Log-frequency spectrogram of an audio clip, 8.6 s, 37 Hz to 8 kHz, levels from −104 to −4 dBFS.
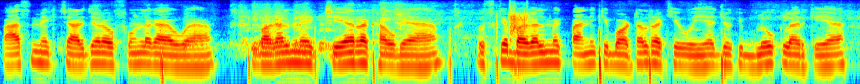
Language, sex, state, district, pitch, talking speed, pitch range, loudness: Hindi, male, Jharkhand, Garhwa, 130 Hz, 210 wpm, 125-140 Hz, -18 LUFS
